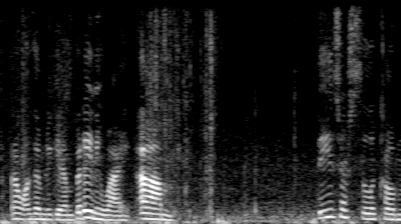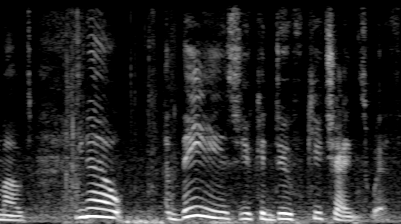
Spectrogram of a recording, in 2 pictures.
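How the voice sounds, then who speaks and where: A woman's medium-pitched voice at a moderate pace, lively intonation, long and frequent pauses, and noticeable background noise. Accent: Southern US. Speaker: haul vlogger. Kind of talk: casual chat. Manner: rambling, conversational.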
